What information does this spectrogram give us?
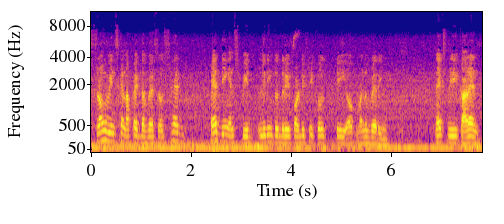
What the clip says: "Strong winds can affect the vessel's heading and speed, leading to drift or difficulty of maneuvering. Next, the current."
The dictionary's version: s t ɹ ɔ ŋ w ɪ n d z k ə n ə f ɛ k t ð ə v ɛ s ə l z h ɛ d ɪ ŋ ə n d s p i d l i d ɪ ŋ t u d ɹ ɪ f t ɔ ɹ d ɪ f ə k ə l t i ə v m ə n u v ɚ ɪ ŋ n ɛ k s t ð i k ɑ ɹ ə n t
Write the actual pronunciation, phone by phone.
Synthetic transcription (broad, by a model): s t ɹ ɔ ŋ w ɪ n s k ə n ə f ɛ k t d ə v ɛ s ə l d h ɛ d ɪ ŋ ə n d s p i d l i d ɪ ŋ t u d ɹ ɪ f ɔ ɹ d ɪ f ə k ə l t i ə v m ə n u v ɚ ɪ ŋ n ɛ k s t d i k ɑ ɹ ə n t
